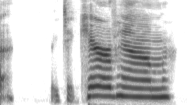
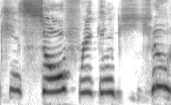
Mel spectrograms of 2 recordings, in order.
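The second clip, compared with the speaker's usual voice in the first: gushing; 11 semitones higher, slower than usual. Real, not acted. Gushing over the puppy.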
